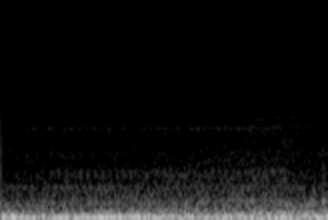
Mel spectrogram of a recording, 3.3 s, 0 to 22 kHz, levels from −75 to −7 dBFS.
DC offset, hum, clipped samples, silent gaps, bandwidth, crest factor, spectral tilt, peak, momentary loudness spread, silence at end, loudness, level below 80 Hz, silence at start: under 0.1%; none; under 0.1%; none; 2.5 kHz; 10 dB; -11.5 dB/octave; -20 dBFS; 3 LU; 0 s; -34 LUFS; -30 dBFS; 0 s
